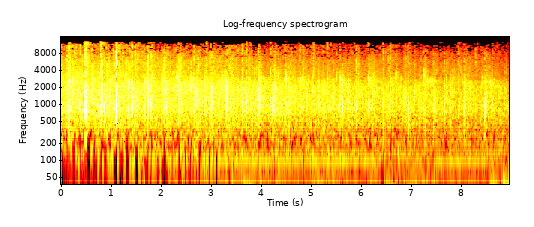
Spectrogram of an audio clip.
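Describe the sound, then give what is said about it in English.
An audience claps steadily throughout, many hands making a dense, crackling patter of overlapping claps at a fairly soft, even level, with no voices heard. “Oh, you won't clap for this one.”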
